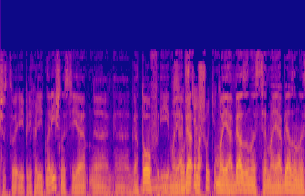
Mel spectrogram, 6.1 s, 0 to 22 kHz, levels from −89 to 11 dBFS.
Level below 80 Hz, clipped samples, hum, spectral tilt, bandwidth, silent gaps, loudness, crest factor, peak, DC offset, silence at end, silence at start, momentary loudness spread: -32 dBFS; under 0.1%; none; -6.5 dB/octave; 8.8 kHz; none; -21 LUFS; 16 dB; -4 dBFS; under 0.1%; 0 s; 0 s; 12 LU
